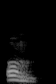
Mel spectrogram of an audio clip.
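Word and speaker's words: ॐ: recordamos que esta vibración este om es una abreviación porque el sánscrito tiene unas reglas de pronunciación pero en realidad son tres letras no son dos letras es la a la u y la m estas tres letras estas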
